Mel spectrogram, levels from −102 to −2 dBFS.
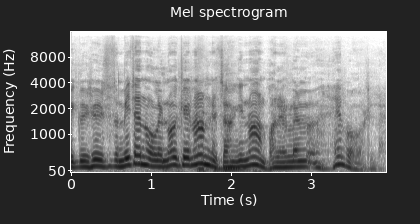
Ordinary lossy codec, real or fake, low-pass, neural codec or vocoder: none; fake; 14.4 kHz; codec, 44.1 kHz, 7.8 kbps, Pupu-Codec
